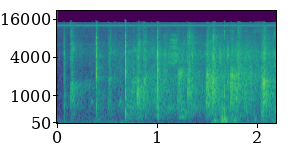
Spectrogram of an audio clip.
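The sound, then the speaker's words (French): Sparse, uneven clapping, a handful of soft hand claps spaced roughly a third of a second apart, with faint murmuring voices underneath. “Je pourrais applaudir plus nettement, mais c'est à cause de mon bras.”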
